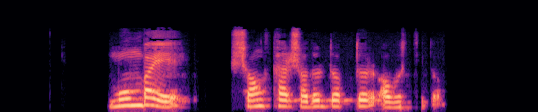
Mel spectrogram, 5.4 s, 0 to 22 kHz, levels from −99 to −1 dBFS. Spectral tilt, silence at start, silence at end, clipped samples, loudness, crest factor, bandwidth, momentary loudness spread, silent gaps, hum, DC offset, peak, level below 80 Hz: -5 dB/octave; 1.1 s; 0.95 s; under 0.1%; -15 LUFS; 16 dB; 7.8 kHz; 17 LU; 2.08-2.31 s; none; under 0.1%; -2 dBFS; -64 dBFS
